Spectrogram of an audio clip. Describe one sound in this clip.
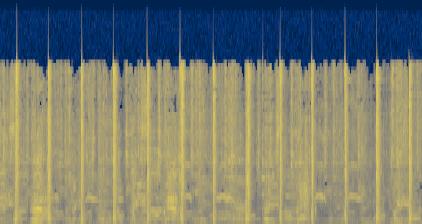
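A large crowd of men chants and shouts loudly outdoors.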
